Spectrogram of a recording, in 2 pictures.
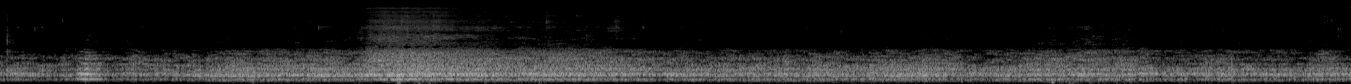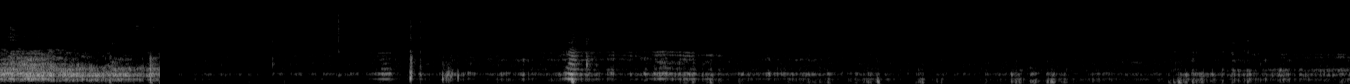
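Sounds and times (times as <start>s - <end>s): honeybee colony buzzing: 0.0s - 15.2s, 16.7s - 27.0s.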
